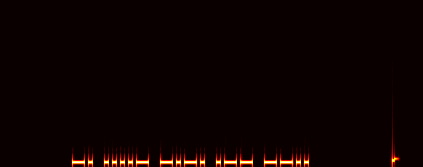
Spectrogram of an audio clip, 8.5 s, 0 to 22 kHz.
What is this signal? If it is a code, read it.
Morse code, heard as a keyed tone, about 15 wpm, 700 Hz. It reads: N4CWZ
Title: USA Call Signs Repeated 3x 15wpm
